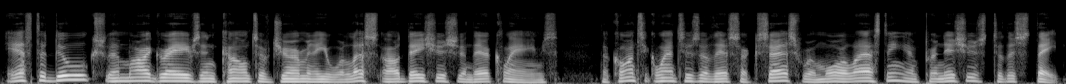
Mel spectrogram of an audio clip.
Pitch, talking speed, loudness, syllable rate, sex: 140 Hz, 150 wpm, -16 LUFS, 4.4 syllables/s, male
